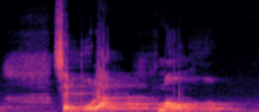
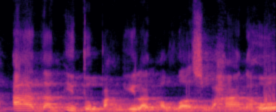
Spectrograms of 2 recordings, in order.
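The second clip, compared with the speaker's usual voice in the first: usual speaking voice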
